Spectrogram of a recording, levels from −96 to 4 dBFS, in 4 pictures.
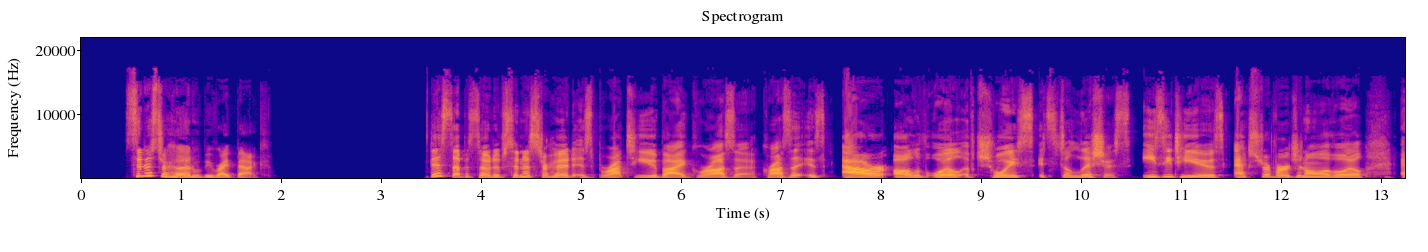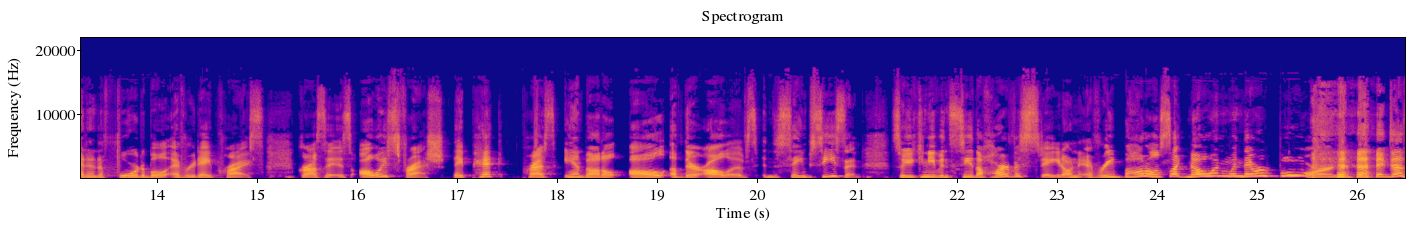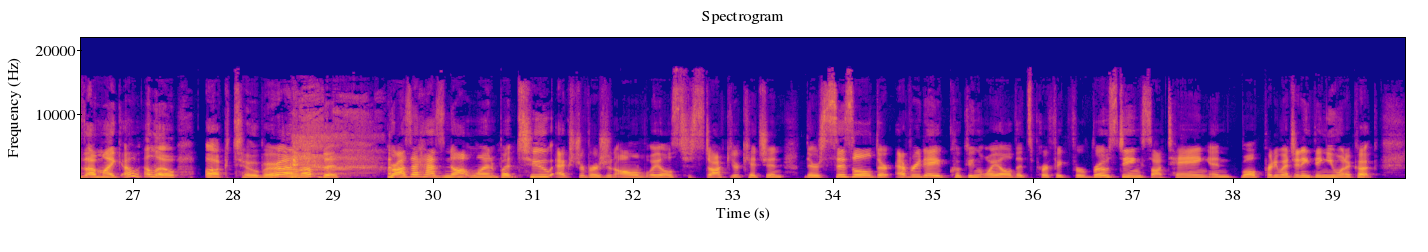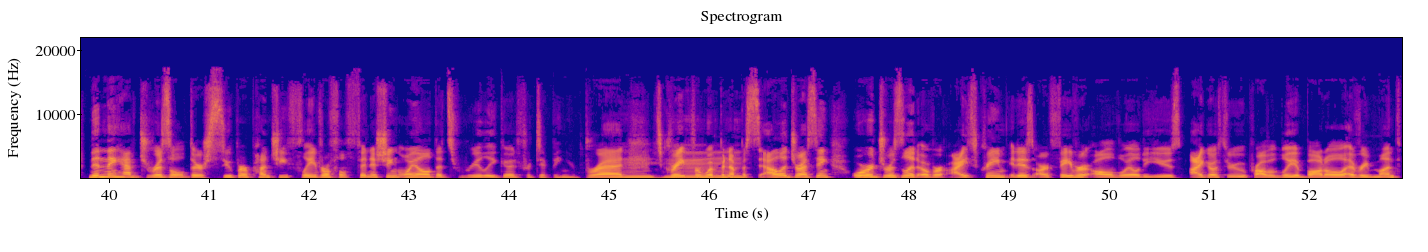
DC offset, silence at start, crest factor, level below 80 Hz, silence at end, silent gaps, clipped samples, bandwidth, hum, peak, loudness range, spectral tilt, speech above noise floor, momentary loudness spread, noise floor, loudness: under 0.1%; 0.45 s; 20 dB; -60 dBFS; 0.05 s; 2.01-3.43 s; under 0.1%; 17.5 kHz; none; -2 dBFS; 6 LU; -3.5 dB/octave; over 69 dB; 9 LU; under -90 dBFS; -20 LUFS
